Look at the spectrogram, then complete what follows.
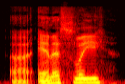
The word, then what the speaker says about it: Anglesea: But Anglesea v. Anglesea. I would say Anglesea. Anglesea? Mm-hmm. Really? Yeah, I guess you could pronounce it Anglesea, huh? It's Anglesea, Jennifer Aniston versus Julio Iglesias.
